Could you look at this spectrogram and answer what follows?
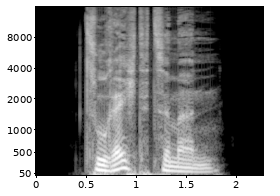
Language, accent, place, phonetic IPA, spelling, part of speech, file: German, Germany, Berlin, [t͡suˈʁɛçtˌt͡sɪmɐn], zurechtzimmern, verb, De-zurechtzimmern.ogg
- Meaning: to jury-rig, to MacGyver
